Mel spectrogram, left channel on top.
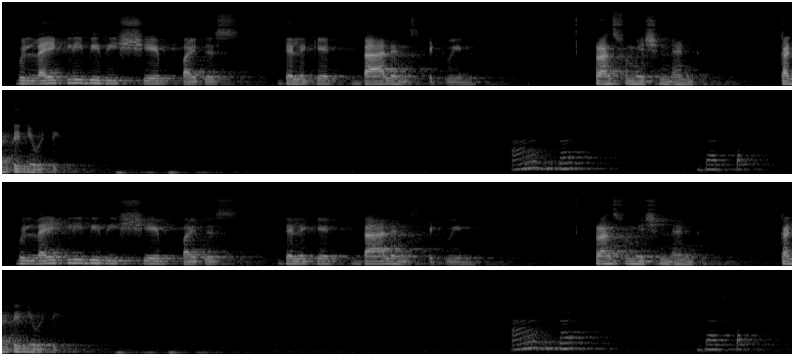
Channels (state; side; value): normal; both; correlation 0.68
